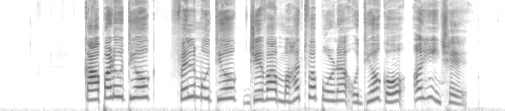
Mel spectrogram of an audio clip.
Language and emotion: Gujarati, neutral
